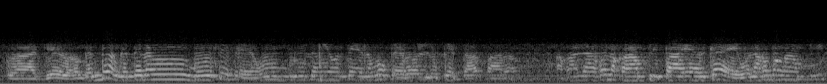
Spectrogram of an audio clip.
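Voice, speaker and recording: A man's voice: high voice, brisk. Chatty man over a static-filled radio. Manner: chatty, with many fillers and radio sign-offs. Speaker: amateur radio operator. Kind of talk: casual ham radio contact. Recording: lo-fi echoey radio audio with loud static.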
